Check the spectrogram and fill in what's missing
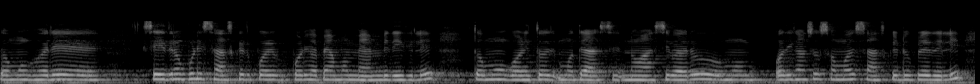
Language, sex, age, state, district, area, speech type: Odia, female, 18-30, Odisha, Boudh, rural, spontaneous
